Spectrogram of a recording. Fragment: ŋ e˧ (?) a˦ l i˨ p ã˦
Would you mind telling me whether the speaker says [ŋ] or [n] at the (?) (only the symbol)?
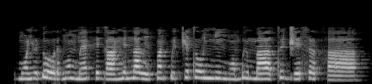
n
